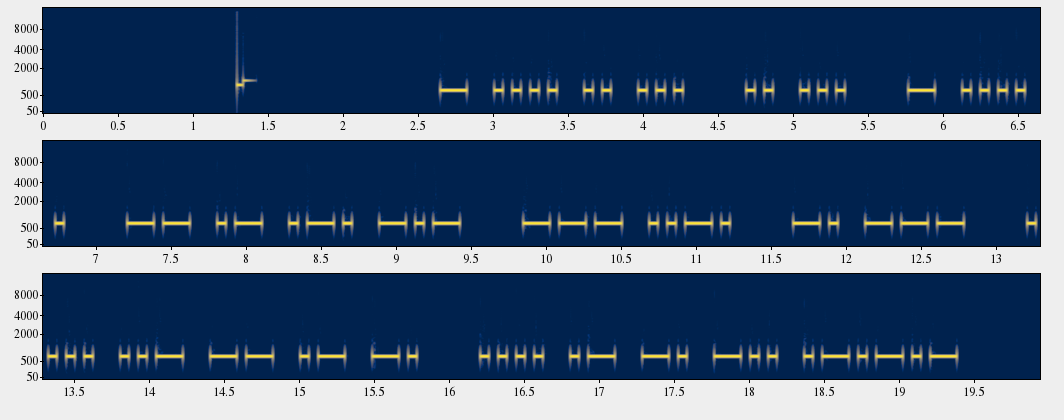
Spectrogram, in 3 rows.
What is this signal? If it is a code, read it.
Morse code, heard as a keyed tone, about 20 wpm, 700 Hz. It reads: THIS IS THE MARK OF NO HUMAN HAND.
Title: Sentences from Top 1000 Words - Review Part 3 - 20wpm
